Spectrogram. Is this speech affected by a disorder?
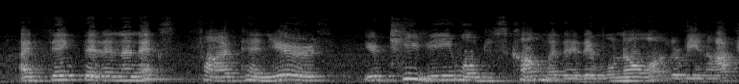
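Yes: cerebral palsy; from birth.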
